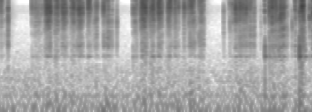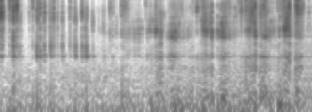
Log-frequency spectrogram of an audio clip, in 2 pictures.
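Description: Long acrylic nails scratch fast and hard along the ridges of a small, clear, hollow, empty ribbed glass jar. The result is bursts of bright, raspy scraping, separated by brief pauses, that turn into quicker, lighter strokes toward the end.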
